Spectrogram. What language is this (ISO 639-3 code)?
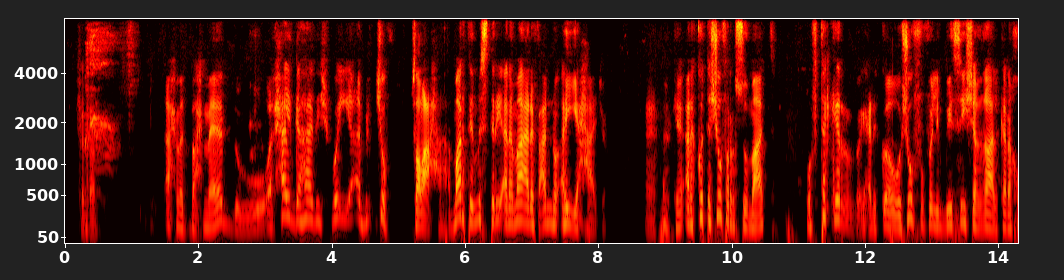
ara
